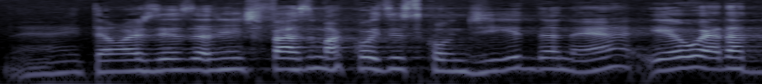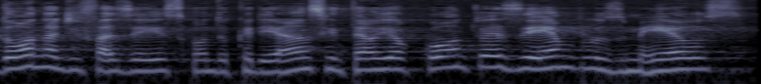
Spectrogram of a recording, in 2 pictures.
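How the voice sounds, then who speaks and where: A woman's voice: medium pitch, fairly even intonation, moderate pace, few pauses, long reverb tail. An older woman training Sunday school teachers, telling stories and checking in with her listeners often. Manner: chatty, keeps adding "né?" tags. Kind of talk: teaching a training class with storytelling.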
